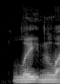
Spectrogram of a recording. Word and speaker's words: Leighton: Leighton, like, rhymes with Satan.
